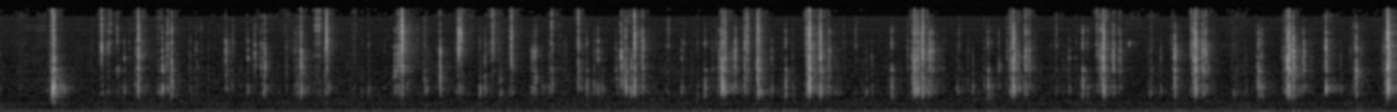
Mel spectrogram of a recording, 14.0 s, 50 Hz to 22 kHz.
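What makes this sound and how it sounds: Long pink fingernails tap and press the buttons and sticks of a hollow black plastic Sony PS3 controller held in both hands. Quick, crisp plastic clicks and taps come in an irregular, typing-like stream, each dry and short with almost no ring, centred around 900 Hz with bright edges. A low, steady hum sits underneath throughout.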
